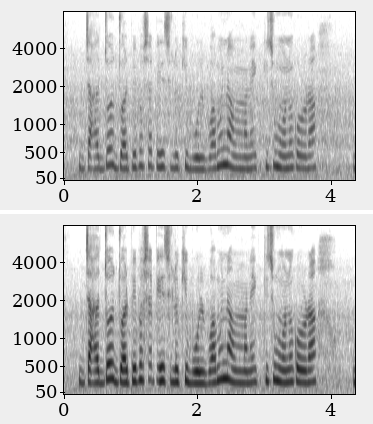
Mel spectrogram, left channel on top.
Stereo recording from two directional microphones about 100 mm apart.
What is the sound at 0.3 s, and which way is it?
Speech, 90° right.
